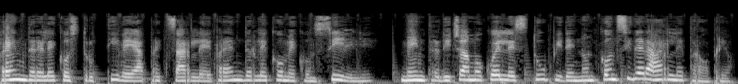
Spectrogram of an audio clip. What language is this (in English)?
Italian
